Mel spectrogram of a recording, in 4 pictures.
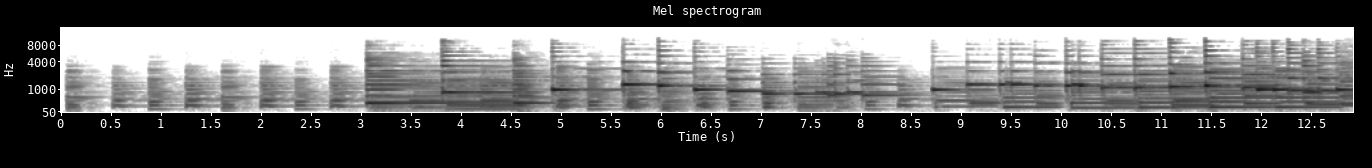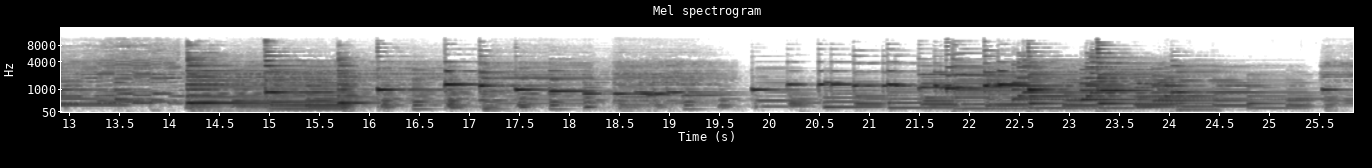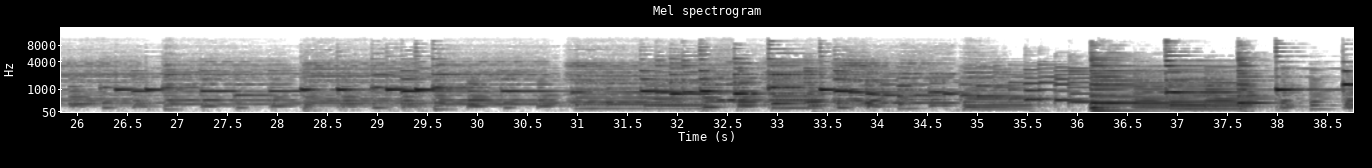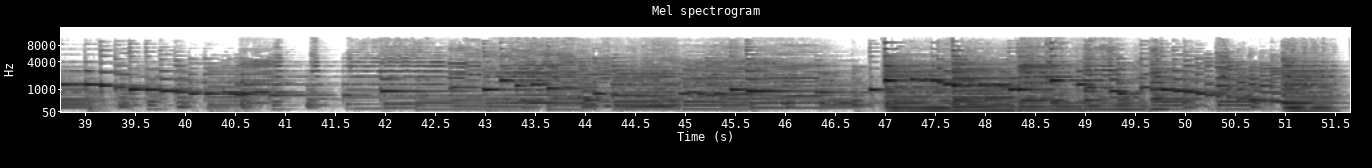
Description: Piano Trio No.5 (III. Rondo
piano
violin
celo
